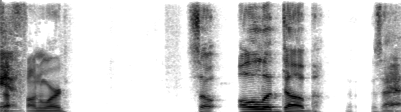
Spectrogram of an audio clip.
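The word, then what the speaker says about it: Ola Dubh: So Ola Dub. Is that Yeah. how it's pronounced?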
